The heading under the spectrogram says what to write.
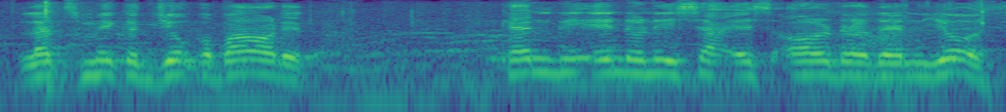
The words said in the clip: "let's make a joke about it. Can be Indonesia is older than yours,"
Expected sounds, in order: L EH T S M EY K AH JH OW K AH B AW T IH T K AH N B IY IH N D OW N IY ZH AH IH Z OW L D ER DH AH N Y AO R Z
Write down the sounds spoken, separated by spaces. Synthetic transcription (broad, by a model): L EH T S M EY K AH JH OW K AH B AW T IH T K AH N B IY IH N D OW N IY SH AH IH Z OW L D ER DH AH N Y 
